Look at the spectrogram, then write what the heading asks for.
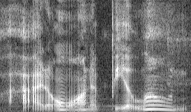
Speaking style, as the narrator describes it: choked out the words

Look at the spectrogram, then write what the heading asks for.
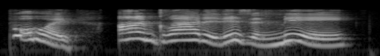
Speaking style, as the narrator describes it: Ramona heard Davy's joyful shout

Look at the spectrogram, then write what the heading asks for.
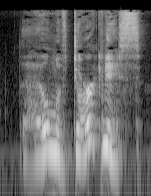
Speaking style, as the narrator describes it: gasped

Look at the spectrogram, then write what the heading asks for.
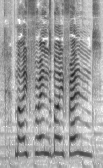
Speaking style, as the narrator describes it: cries the elephant

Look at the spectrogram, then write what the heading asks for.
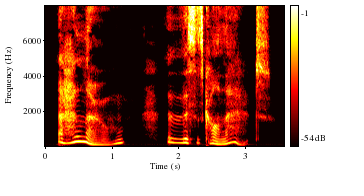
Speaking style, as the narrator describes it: purred the voice on the other end of the line

